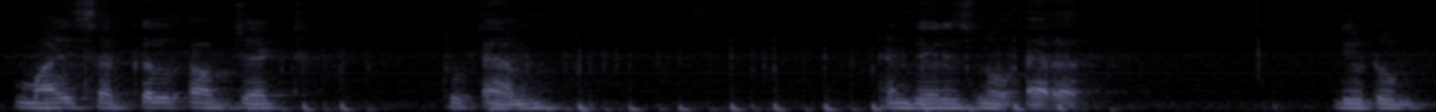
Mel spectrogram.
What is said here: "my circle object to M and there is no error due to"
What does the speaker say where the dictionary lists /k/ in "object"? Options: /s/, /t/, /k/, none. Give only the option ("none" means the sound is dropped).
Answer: /k/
